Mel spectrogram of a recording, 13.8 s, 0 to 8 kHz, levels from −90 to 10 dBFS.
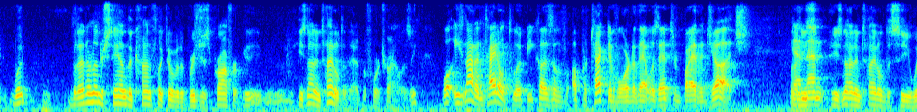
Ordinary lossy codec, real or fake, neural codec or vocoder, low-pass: Opus, 24 kbps; fake; vocoder, 22.05 kHz, 80 mel bands, WaveNeXt; 7.2 kHz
